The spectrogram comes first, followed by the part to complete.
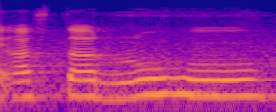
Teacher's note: را کے اوپر مشدد ہے اور ہا کے اوپر الٹا پیش اور مد ہے، 3 سے 4 الف میں دار ہا کو کھینچ کے پڑھیں گے۔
